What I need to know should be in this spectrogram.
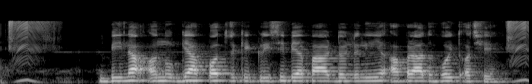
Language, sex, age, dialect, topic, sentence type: Maithili, male, 18-24, Southern/Standard, agriculture, statement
